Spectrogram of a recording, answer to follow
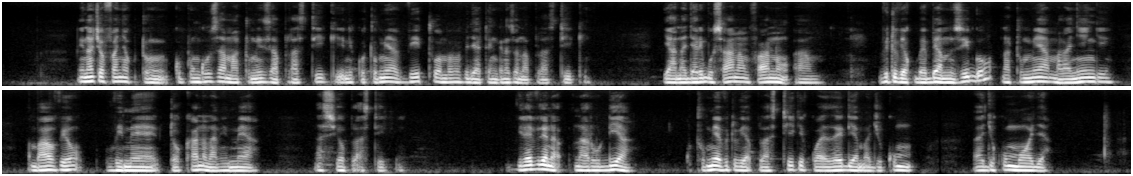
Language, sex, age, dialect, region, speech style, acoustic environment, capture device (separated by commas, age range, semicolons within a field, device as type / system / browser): Swahili, male, 25-34, Kenya - Mombasa, Kenya, relaxed, silence, mobile / Linux / Chrome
